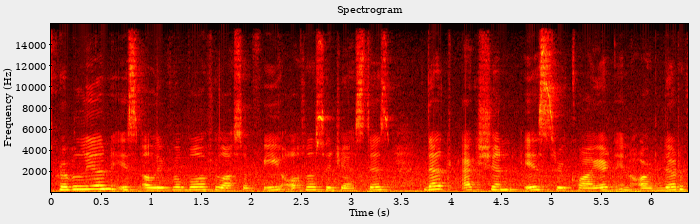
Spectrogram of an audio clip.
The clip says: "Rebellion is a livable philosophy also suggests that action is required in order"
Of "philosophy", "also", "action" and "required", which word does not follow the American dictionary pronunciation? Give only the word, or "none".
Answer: none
